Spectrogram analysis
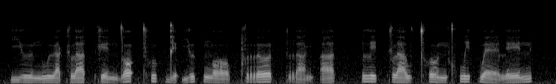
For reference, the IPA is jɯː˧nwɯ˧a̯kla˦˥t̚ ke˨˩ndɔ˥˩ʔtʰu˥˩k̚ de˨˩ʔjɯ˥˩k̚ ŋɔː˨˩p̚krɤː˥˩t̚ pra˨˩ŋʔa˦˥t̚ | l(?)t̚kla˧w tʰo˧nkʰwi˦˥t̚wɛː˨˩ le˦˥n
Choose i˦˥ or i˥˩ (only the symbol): i˥˩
